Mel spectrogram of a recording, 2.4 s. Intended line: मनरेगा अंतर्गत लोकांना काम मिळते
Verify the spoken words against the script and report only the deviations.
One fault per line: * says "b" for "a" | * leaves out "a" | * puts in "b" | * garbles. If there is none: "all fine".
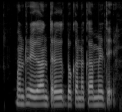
all fine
